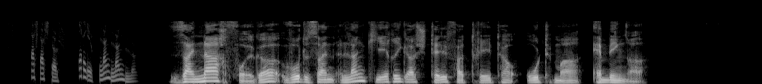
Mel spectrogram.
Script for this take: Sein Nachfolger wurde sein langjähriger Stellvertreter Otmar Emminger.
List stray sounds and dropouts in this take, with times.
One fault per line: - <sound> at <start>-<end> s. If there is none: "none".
- chirp at 0.3-1.4 s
